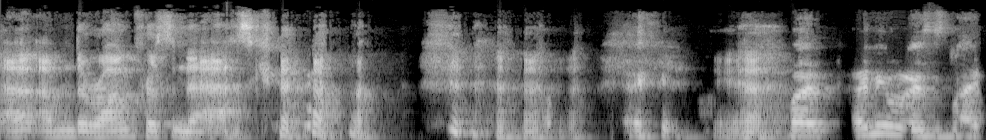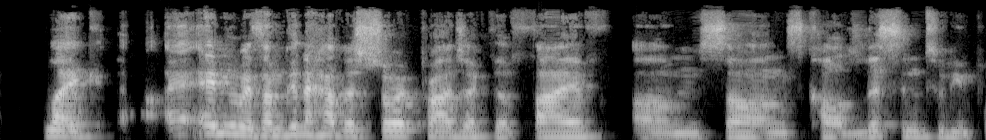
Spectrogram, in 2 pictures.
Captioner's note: laughter; laughter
